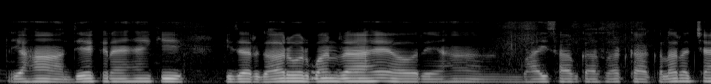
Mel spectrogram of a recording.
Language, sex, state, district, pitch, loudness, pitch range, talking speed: Hindi, male, Chhattisgarh, Bilaspur, 130 Hz, -28 LUFS, 125-140 Hz, 175 wpm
